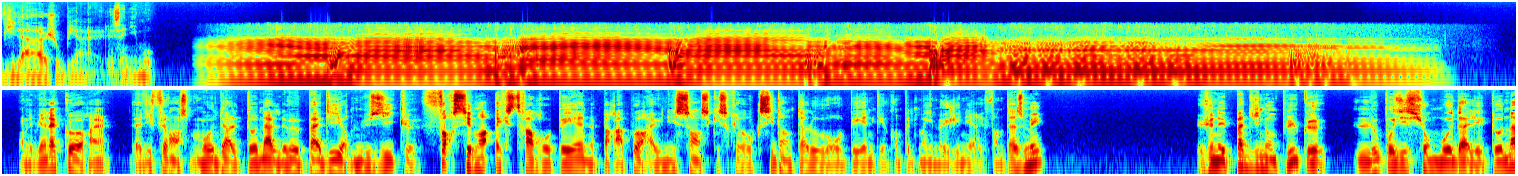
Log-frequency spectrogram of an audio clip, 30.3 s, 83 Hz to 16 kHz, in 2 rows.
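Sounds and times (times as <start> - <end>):
speech: 0.1 - 2.9, 16.5 - 25.6, 27.1 - 30.2
long mountain horn blowing a deep brassy drone: 1.9 - 14.7.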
